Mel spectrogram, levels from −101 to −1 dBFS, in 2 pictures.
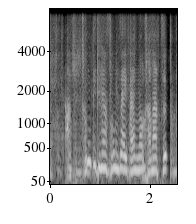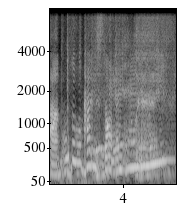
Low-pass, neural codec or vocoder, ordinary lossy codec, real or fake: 7.2 kHz; codec, 16 kHz, 1 kbps, FreqCodec, smaller model; none; fake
